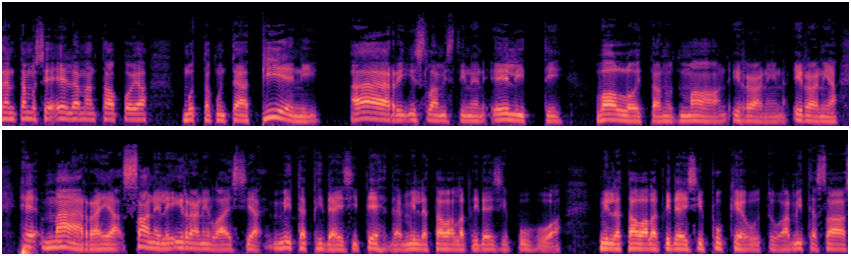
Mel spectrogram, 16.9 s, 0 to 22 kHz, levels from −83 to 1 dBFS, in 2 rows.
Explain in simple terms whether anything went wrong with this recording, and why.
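Nothing went wrong; the speech sounds as it should.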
